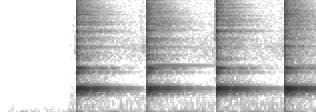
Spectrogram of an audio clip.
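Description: A pitched percussion instrument struck three times, evenly, about twice a second, starting about half a second in; each strike rings out briefly. It is a count-in to the start of the song.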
